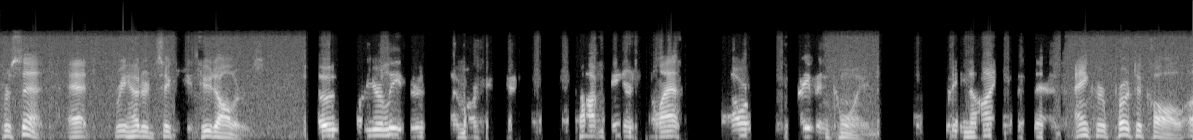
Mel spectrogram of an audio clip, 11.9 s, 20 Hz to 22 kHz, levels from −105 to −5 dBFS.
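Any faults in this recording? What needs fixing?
The speech is suppressed in double talk three times: 1.76–1.98 s (a drop of roughly 30 dB), 3.09–8.28 s, and 8.81–10.67 s (drops of about 40 dB in both). The voice ducks, most likely because the echo canceller could not tell the talker from loudspeaker echo while both sides spoke, so it attenuated everything. On a waveform these stretches show a collapsed envelope. A spectrogram shows the harmonics thinning or vanishing in gaps.

The other side's voice is leaking through at 3.03–3.09 s, 5.39–6.05 s, 9.17–9.22 s and 10.07–10.12 s, roughly 20 to 25 dB below the talker. These are faint scraps of a second voice, most likely loudspeaker playback that the echo canceller left in the microphone signal. On a spectrogram they show as weak, separate harmonic traces that do not follow the talker's pitch. The longest sits inside the suppressed middle section. 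The brief ones appear as small bursts in the waveform. The whole clip sits under the 8 kHz band edge of the call path.

To prevent both problems, use a headset or better acoustic isolation, and use an echo canceller with stronger double-talk detection, so that less echo reaches the microphone and the near talker is no longer suppressed.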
